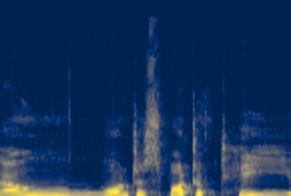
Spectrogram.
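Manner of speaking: high, slow mock-British voice; hammed-up British tea-time accent; attempted British accent. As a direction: imitate a bad actor's British accent. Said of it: "trying to do a British accent".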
